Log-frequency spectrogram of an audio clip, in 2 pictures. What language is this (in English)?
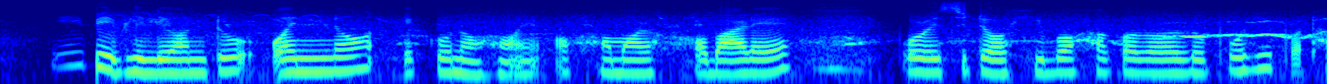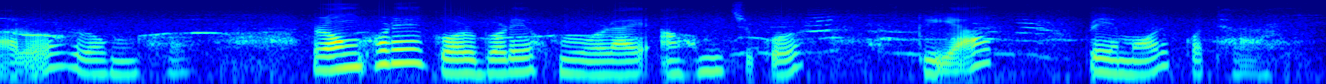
Assamese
